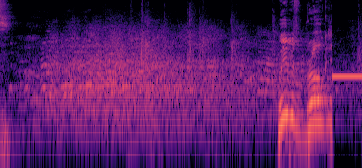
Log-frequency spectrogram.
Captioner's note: laughter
